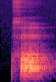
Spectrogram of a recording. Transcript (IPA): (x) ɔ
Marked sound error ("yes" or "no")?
no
